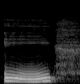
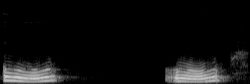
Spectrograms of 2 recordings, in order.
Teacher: when I say the sound e, now look at my lips, see? Flat. But when I say ooh, ooh, the lips are round.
